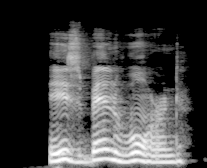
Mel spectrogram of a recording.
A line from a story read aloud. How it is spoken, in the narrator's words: growled Syme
